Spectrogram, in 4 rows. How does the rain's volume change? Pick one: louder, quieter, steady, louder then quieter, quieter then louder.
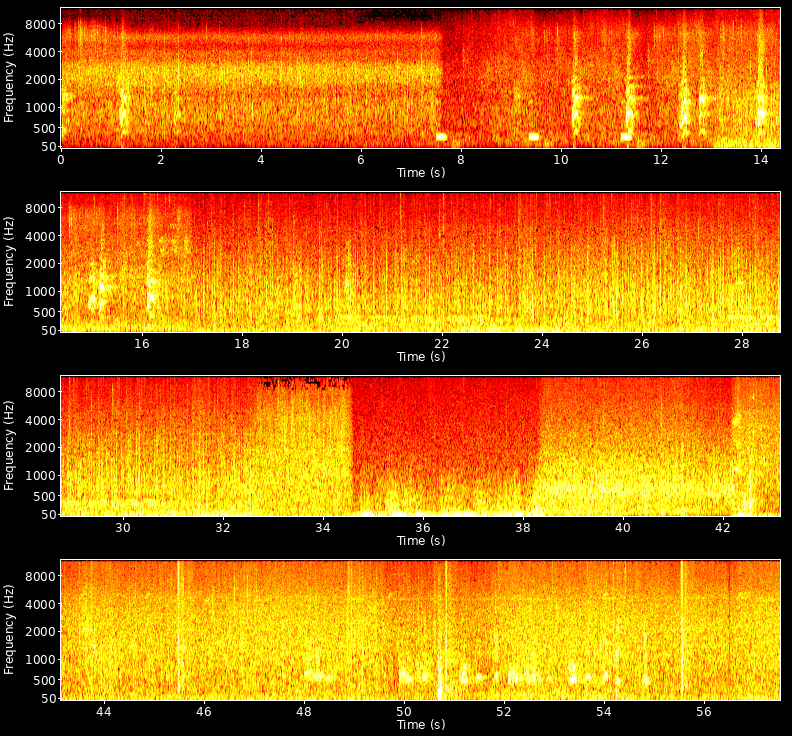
louder.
